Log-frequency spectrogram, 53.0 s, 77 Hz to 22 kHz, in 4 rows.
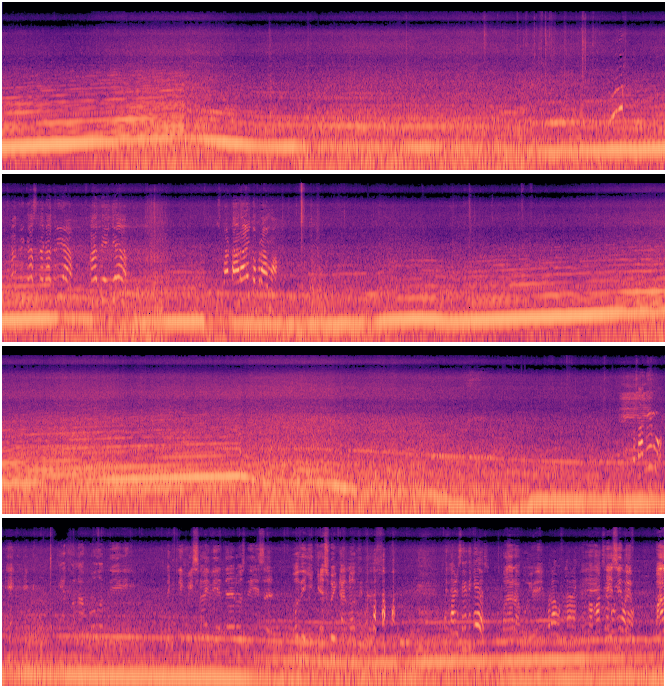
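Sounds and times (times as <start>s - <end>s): car engine accelerating: 0.0s - 53.0s
road noise: 0.0s - 53.0s.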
